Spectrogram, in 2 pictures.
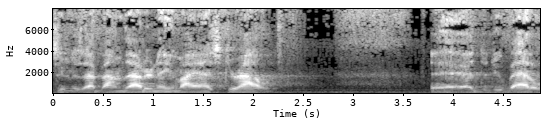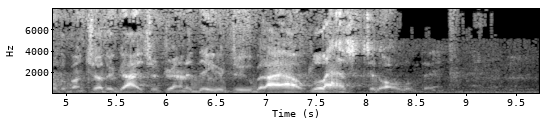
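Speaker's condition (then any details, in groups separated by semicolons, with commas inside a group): Laryngectomy; speaking and preaching through voice prosthesis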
